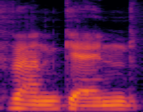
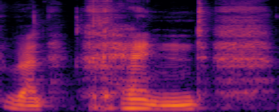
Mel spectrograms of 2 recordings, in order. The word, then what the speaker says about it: Van Gend: the van gend well it looks like van gende but apparently it's pronounced something like van gende uh i apologize to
